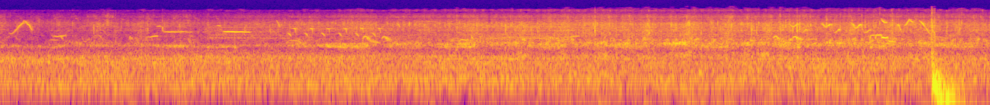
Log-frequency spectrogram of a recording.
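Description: Small birds calling in faint short chirps and trilled notes over a steady outdoor hiss. A single low thump comes about six seconds in.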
